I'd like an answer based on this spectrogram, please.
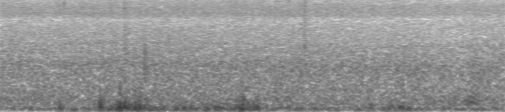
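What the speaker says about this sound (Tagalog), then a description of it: "Lakas ng hangin" Strong storm wind buffets a house with a rain-drenched roof, low gusting rumbles swelling and fading over a steady background hiss.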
